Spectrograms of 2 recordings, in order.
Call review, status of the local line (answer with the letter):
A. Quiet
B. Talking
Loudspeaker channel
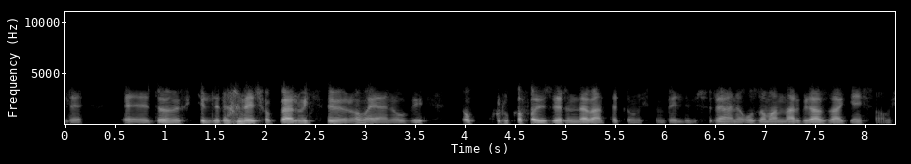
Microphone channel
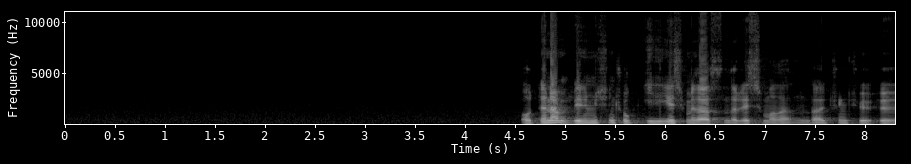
B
